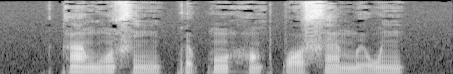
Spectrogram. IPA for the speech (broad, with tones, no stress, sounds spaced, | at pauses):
k ã˧ ɡʷ ũ˧ s ĩ˨ | ɾ ə˨˦ kʷ ũ˦ h ɔ̃˧ k p ɔ˨ s ɛ̃˧ m ɨ˧ w ĩ˧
